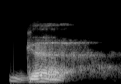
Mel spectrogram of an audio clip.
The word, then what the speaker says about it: Guh: And all they keep mentioning is Guh. Like a hard G.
